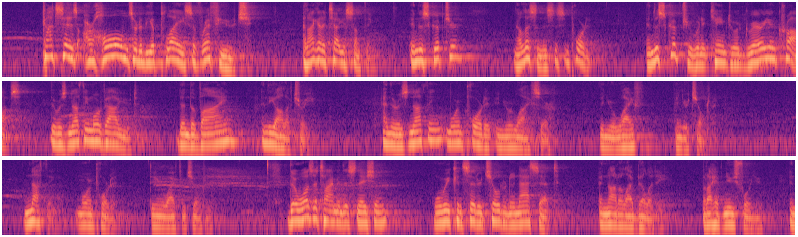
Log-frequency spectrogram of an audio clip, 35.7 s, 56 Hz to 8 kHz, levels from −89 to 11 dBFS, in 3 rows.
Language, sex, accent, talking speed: English, male, American, 160 wpm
